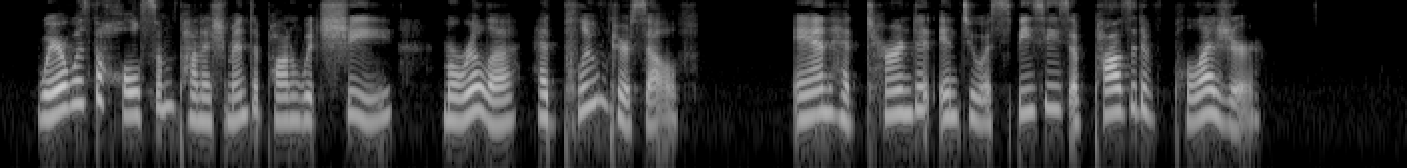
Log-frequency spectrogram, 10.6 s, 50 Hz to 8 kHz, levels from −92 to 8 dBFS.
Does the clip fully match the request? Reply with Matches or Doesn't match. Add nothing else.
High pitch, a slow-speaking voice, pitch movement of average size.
Matches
